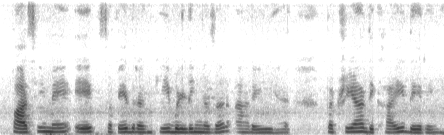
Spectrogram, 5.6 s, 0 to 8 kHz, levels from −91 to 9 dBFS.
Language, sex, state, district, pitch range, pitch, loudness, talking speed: Hindi, female, Bihar, Jamui, 185-210 Hz, 200 Hz, -23 LUFS, 195 wpm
